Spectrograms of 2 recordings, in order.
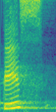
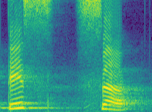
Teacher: تا کو سین سے ملائیں گے، تس، ایک سیٹی کی آواز آئے، پھر سین زبر سا، دوسری سیٹی کی آواز آئے گی، تس سا۔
